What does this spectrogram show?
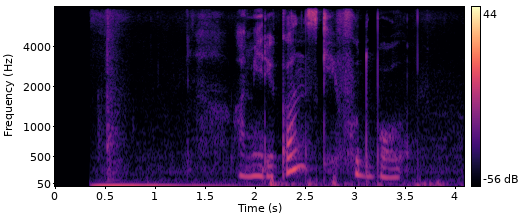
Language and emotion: Russian, sad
